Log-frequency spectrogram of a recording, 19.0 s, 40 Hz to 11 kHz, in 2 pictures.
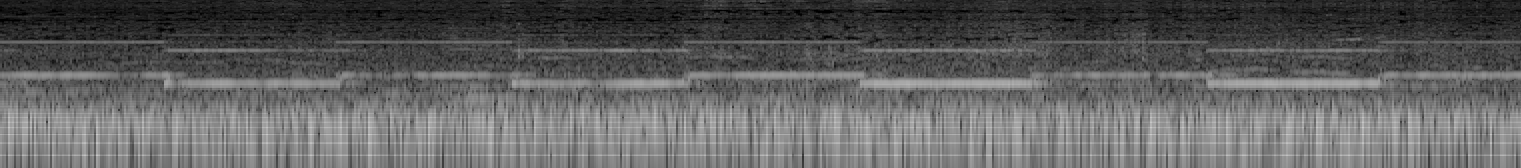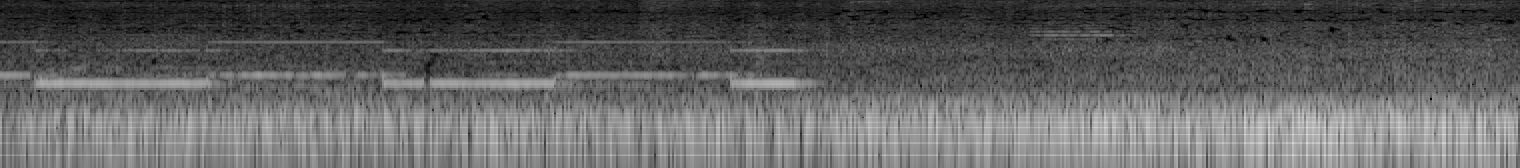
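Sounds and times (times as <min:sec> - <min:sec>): two-tone crossing alarm: 0:00.0 - 0:14.9.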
